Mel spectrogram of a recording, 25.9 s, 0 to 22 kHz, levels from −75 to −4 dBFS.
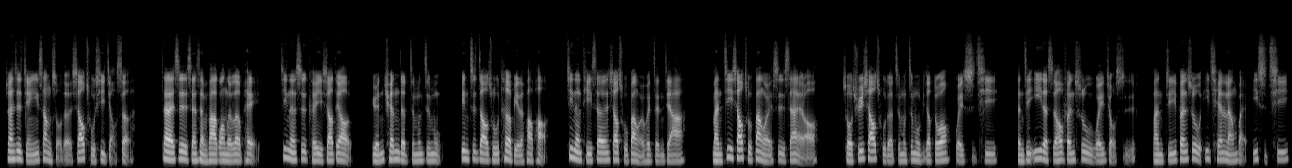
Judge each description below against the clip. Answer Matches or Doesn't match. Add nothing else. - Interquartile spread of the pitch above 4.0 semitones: Doesn't match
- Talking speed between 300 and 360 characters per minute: Doesn't match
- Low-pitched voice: Matches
